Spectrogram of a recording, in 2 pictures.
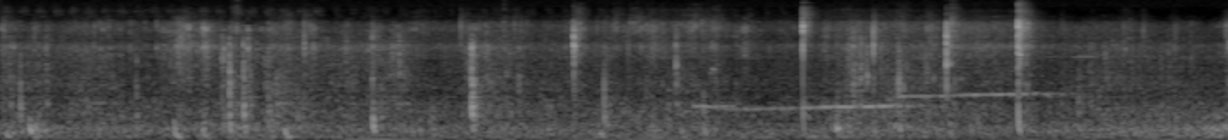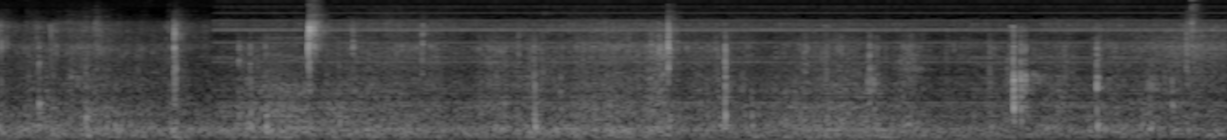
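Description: Dry twigs snap underfoot.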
